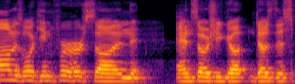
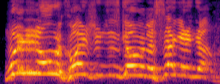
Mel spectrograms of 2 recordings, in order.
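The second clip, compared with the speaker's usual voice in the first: much higher, disbelieving outburst; incredulous shout; 11 semitones higher than usual. Real, not acted. Reviewer mocking the film's logic, incredulous high shout. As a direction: demand an answer from the screen. Heated rant about the movie.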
